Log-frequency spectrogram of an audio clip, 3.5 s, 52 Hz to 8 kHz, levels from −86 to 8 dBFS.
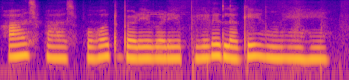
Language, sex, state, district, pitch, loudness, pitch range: Hindi, female, Madhya Pradesh, Bhopal, 210 Hz, -14 LUFS, 210-230 Hz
